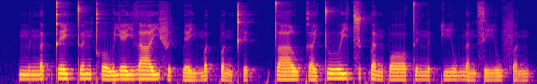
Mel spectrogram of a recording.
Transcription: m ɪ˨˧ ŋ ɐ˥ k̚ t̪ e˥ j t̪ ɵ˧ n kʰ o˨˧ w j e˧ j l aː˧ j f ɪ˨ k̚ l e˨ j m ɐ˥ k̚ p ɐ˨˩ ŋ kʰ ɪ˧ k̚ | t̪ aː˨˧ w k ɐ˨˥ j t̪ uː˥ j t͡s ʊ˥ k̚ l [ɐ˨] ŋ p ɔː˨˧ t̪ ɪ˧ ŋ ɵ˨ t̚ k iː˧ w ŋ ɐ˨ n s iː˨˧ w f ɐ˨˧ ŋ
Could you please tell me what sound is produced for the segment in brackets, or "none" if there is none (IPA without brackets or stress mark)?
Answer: ɐ˨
